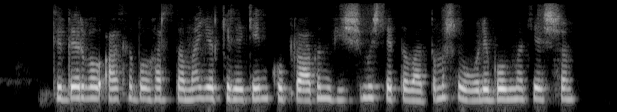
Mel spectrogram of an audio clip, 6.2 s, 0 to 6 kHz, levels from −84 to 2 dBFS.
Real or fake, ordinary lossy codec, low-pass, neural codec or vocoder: fake; AAC, 32 kbps; 5.4 kHz; codec, 24 kHz, 0.9 kbps, WavTokenizer, medium speech release version 1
